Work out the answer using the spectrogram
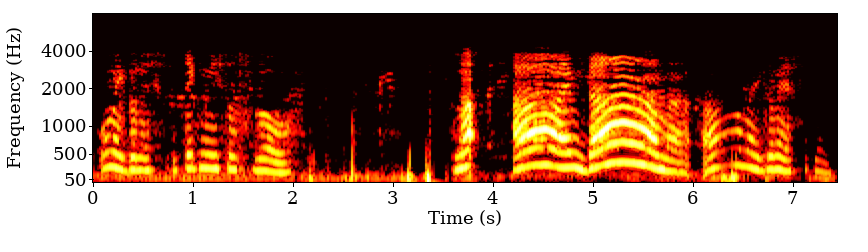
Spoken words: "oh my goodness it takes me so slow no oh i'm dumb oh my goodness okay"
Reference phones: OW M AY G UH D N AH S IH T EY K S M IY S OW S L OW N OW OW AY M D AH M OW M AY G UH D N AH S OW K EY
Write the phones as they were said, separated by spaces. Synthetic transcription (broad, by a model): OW M AY G UH D N AH S T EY K M IY S OW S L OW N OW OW AY M D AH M OW M AY G UH D N AH S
